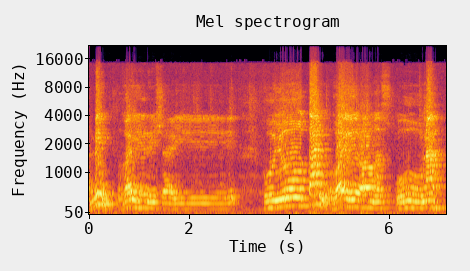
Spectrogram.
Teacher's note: setiap nun sukun atau tanwin ketemu ghin tidak mendengung karena ini bacaan idhar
